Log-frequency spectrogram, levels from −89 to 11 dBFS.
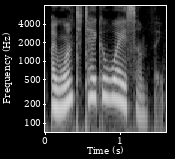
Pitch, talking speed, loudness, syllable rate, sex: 210 Hz, 220 wpm, -15 LUFS, 6.3 syllables/s, female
